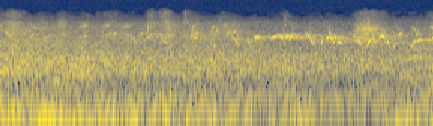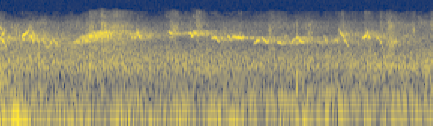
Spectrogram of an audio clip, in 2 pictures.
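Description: Small birds chirping, a run of short high calls, over a steady low background noise.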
